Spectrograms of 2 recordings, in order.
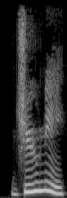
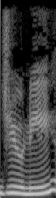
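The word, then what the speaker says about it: Junee: how to pronounce this place I've been saying juny New South Wales um but let me double check that that pronunciation is correct before I juny ha okay then we're fine um so it's located in juny New South Wales and it is widely regarded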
